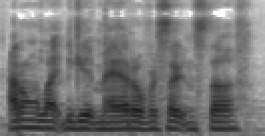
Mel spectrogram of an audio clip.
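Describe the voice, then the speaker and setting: A man's voice: mid-range voice, little pitch movement, fast talker, darkish tone. Laid-back young man ranting casually. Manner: laid-back, rambling, sarcastic mock voices. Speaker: vlogger. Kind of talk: casual rant to camera.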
